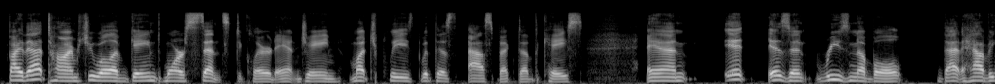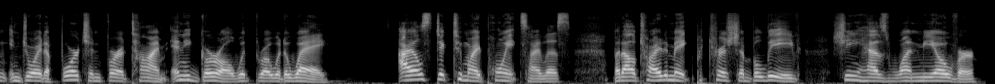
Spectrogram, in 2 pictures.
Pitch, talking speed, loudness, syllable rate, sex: 160 Hz, 170 wpm, -20 LUFS, 4.7 syllables/s, female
